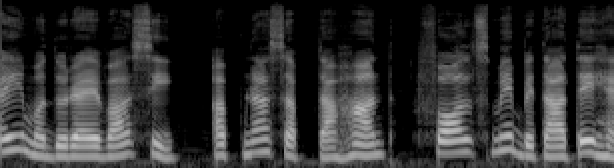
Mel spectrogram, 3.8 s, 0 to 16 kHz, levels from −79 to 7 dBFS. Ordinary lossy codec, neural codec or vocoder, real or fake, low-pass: none; none; real; 14.4 kHz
